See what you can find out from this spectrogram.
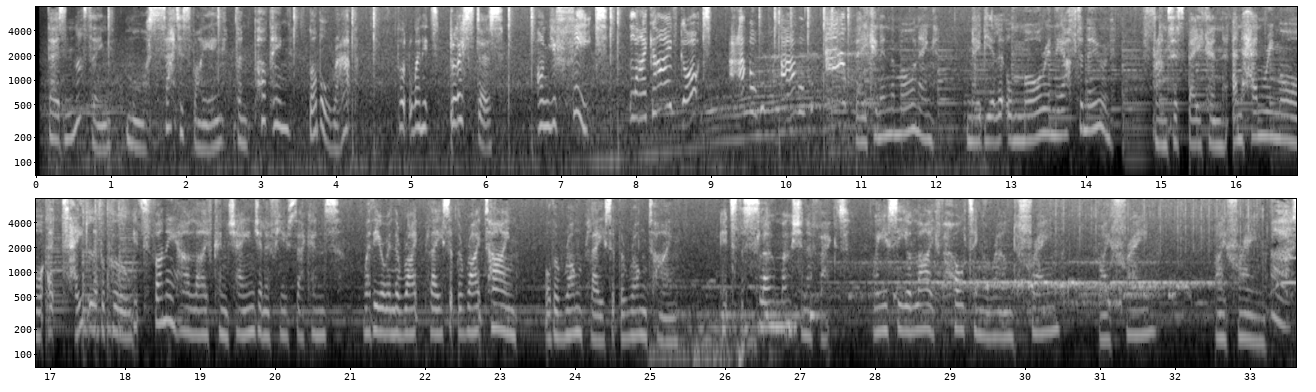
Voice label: commercial

